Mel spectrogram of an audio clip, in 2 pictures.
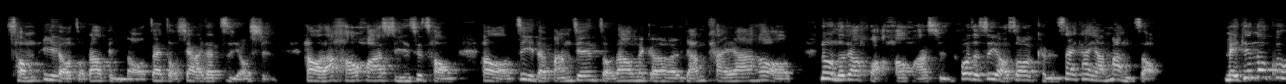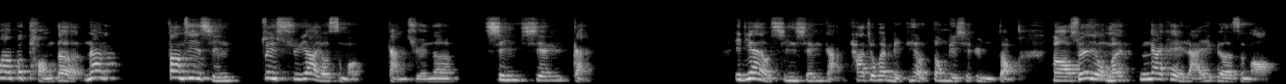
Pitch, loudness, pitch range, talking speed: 190 Hz, -21 LUFS, 160-250 Hz, 270 characters per minute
